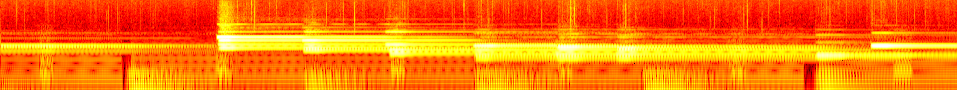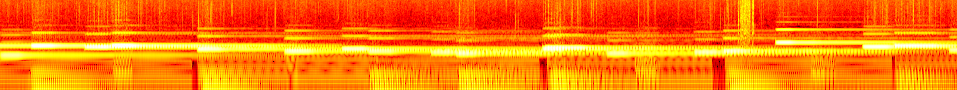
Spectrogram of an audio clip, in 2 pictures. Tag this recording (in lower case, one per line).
music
